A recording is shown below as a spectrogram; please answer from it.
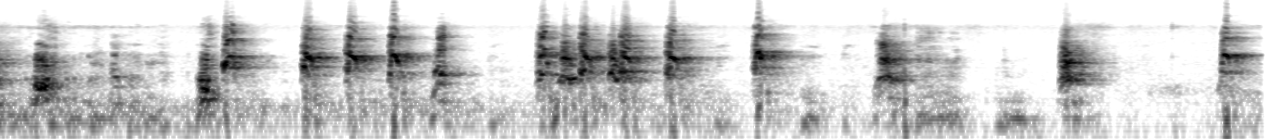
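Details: Egypt-based Boerboel, a South African Mastiff from a pair of dogs, giving loud, gruff barks, singly and in short groups, with longer gaps between them toward the end, plus a thin steady hum behind.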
